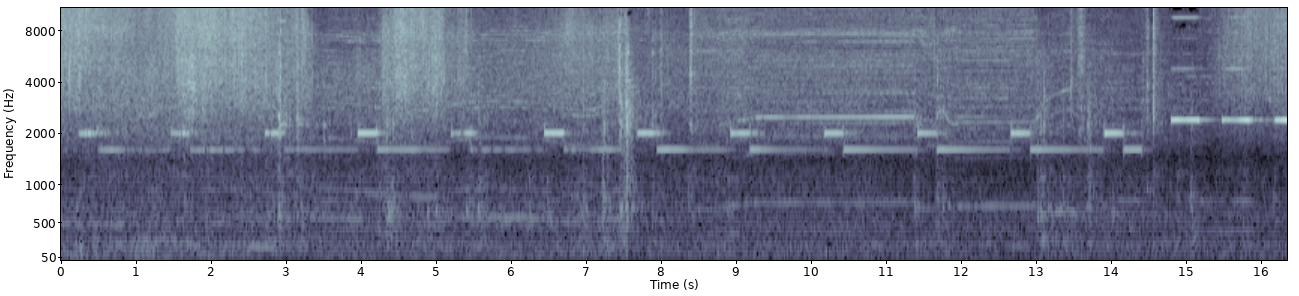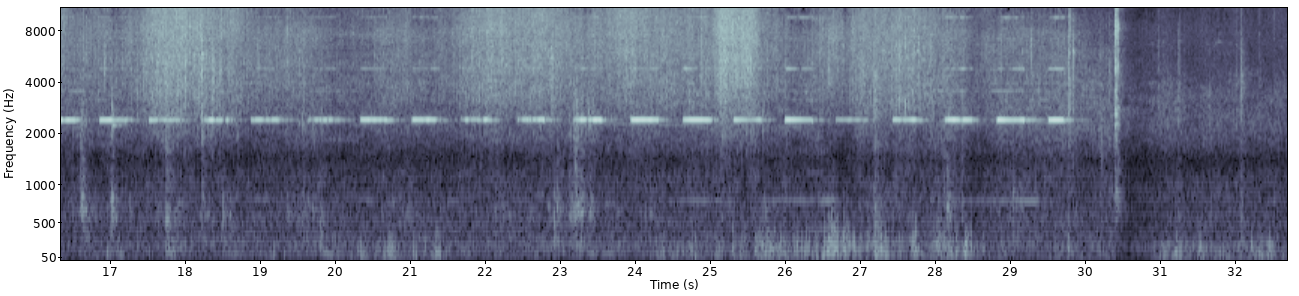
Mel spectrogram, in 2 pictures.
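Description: Small Toyota 900 kg forklift in motion, its warning beeper sounding over the machine's running noise: a repeated two-pitch beep for the first half, then a steadier single high tone through the second half, with irregular bursts of noise every couple of seconds.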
